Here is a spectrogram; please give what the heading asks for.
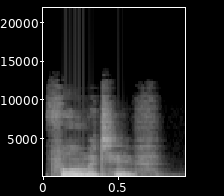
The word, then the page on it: formative: British English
